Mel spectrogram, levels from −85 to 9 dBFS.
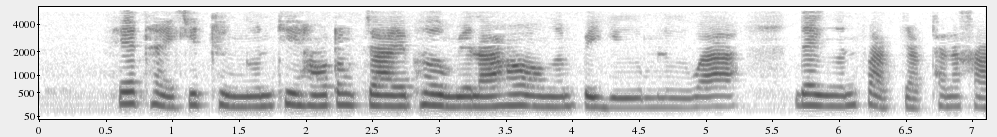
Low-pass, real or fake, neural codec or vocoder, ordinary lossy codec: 5.4 kHz; real; none; MP3, 32 kbps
